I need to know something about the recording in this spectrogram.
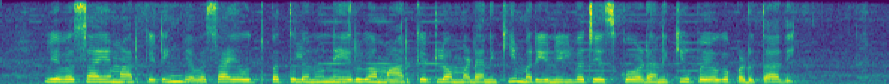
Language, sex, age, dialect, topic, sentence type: Telugu, female, 18-24, Southern, agriculture, statement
